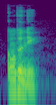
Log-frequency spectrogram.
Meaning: 1. to station; billet (troops) 2. to be stationed, be billeted 3. to confine (someone to) 4. to take refuge (in) 5. to restrict oneself (to); focus (on) 6. be restricted, confined
- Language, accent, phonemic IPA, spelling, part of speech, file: French, France, /kɑ̃.tɔ.ne/, cantonner, verb, LL-Q150 (fra)-cantonner.wav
